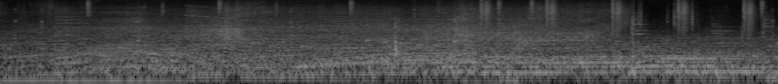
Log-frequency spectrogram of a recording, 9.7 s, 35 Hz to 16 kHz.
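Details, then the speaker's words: BMW 3 Series E90 320d diesel while driving after a turbo replacement: steady low droning hum persists under road and engine noise, so the turbo is ruled out; owner has no idea of the source and feels the car may be slower. "still have the droning noise so the problem is obviously not the turbo I have no clue where this drony noise is coming from if it's not the turbo"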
